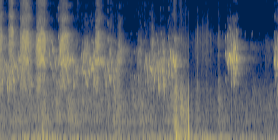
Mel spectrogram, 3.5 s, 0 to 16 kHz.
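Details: June 7, 2024 budgerigars in Larkana, Sindh: warbling chirps and squawks early on, a couple of sharp knocking clicks past two seconds, then scattered short calls.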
